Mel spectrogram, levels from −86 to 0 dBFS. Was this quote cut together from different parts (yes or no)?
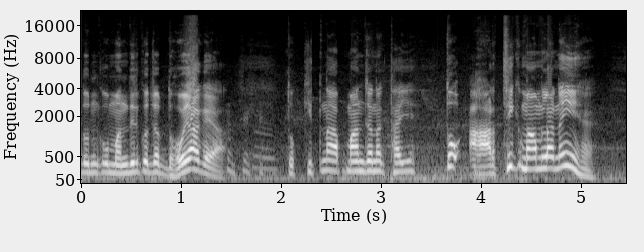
yes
